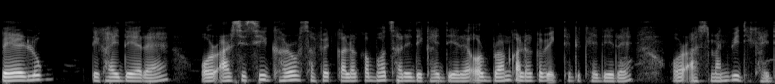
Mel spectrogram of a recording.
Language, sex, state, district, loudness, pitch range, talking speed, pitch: Hindi, female, Arunachal Pradesh, Longding, -22 LUFS, 165-195 Hz, 265 wpm, 175 Hz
